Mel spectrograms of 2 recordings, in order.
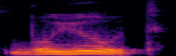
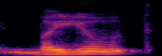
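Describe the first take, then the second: First: The first vowel is a 'u' sound. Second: The first vowel is an 'a' sound. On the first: The speaker calls it right. "There is dhamma on ba. It's buyut" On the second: The speaker calls it wrong. "make sure you don't say bayut"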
